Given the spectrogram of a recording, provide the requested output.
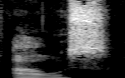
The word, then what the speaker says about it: HUIS: Et il semblerait que HUIS, faudrait le prononcer House, c'est ce que Michel me disait cet après-midi. Mais comme on est des francophones, on va dire oui, tout simplement.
